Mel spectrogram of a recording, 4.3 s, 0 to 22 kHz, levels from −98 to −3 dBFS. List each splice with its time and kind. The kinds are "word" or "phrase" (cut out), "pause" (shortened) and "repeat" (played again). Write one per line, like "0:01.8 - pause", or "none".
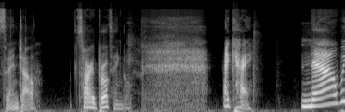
0:01.4 - phrase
